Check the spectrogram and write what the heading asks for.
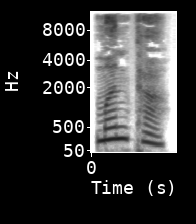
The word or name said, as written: ಮಂದ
